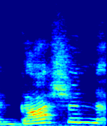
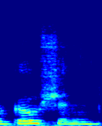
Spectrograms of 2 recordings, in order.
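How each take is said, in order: First: Goshen said as GOSH-en; first vowel of Goshen open, as in "gosh"; short-o pronunciation. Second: Goshen said as GO-shen; first vowel of Goshen long, as in "go"; long-o pronunciation. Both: Shown as a demonstration. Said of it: "Or Goshen".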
